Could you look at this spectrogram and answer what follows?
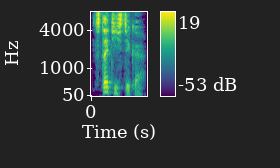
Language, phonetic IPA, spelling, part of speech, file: Russian, [stɐˈtʲisʲtʲɪkə], статистика, noun, Ru-статистика.ogg
- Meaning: statistics (mathematical science)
